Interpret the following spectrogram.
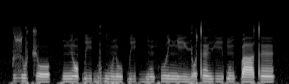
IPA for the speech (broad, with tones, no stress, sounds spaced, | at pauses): z u˧ t͡ʃ o˨ | ɲ ɔ̃˨ ɓ iː˨ ɡ u˧ ɡ ũ˨ ɾ u˨ ɓ iː˨ ɡ͡b ũ˨ kʷ iː˦ ɲ iː˨ j o˦ t ɛ̃˦ j iː˧ ɓ ũ˧ k͡p aː˧ t ɛ̃˦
